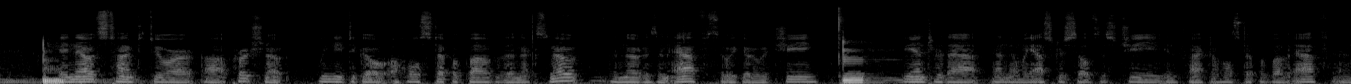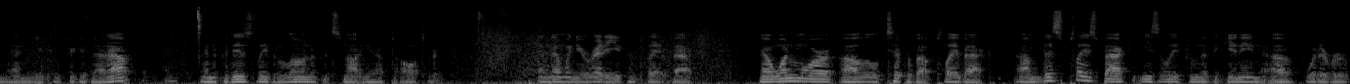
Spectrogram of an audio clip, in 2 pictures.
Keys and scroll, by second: 5.6 Up, 8.4 Return.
